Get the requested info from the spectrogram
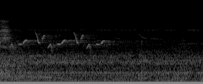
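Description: A small bird chirping a handful of short, quick rising notes over a steady low hum.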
